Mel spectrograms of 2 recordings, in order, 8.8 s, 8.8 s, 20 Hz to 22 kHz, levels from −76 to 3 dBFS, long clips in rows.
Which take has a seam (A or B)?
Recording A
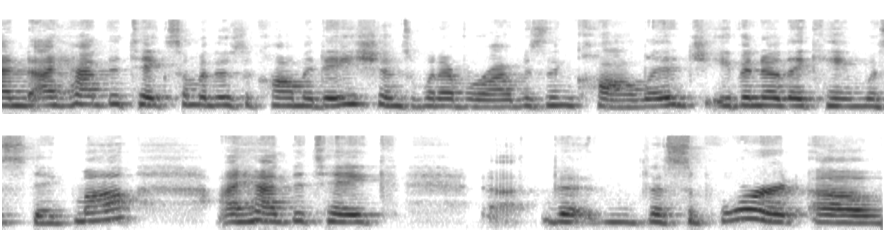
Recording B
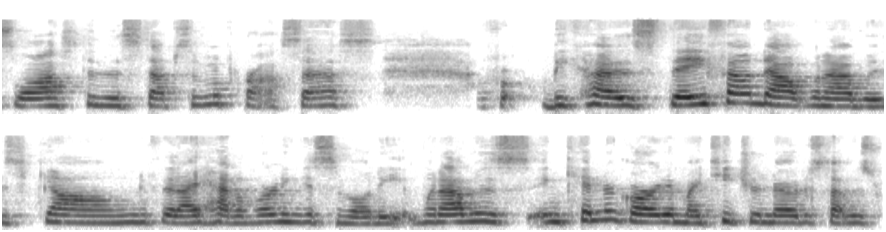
B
